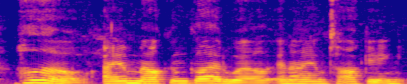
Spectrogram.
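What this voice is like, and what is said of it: Calm, chill imitated voice. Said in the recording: “in a very chill voice. It's also Canadian. I have a Canadian accent, eh? ... I only talk like I am in the therapist's office”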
